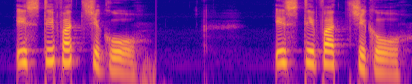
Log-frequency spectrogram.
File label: "este fvcceko", Muscogee; Mvskoke Words with Repeated Consonants; A Dictionary of Creek/Muskogee; SIL International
